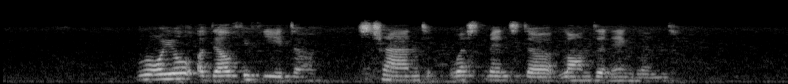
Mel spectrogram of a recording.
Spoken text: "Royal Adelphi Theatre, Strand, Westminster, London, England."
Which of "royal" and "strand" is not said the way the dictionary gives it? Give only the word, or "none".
none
